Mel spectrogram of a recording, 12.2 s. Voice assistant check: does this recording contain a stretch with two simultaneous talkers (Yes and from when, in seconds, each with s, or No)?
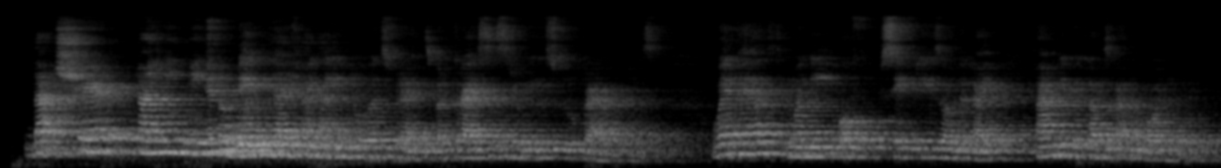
Yes, from 2.0 s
